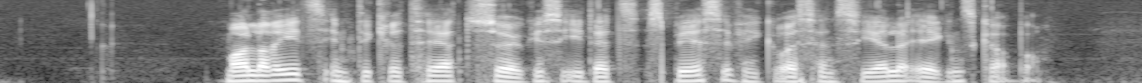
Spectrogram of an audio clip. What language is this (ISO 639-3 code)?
nor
